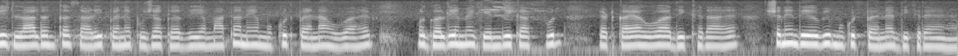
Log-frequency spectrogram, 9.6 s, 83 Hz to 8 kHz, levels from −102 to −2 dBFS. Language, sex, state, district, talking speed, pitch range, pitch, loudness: Hindi, female, Punjab, Fazilka, 220 wpm, 195-220 Hz, 205 Hz, -17 LUFS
